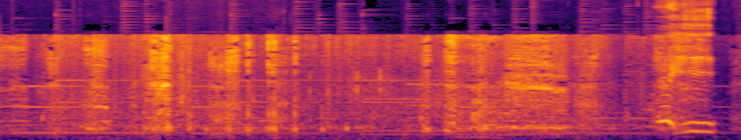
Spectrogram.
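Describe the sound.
A beloved sow grunts and oinks in a string of short, throaty sounds, ending with a couple of louder, higher squeals.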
